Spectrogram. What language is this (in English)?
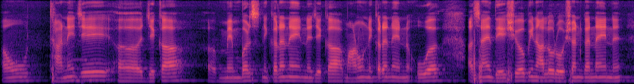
Sindhi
